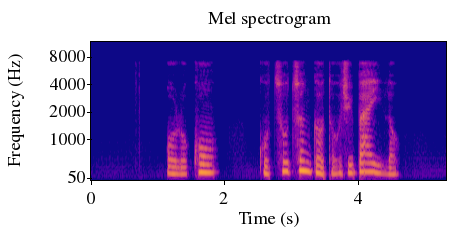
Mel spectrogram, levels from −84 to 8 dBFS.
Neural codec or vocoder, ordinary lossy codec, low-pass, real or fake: codec, 16 kHz, 0.4 kbps, LongCat-Audio-Codec; AAC, 64 kbps; 7.2 kHz; fake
